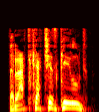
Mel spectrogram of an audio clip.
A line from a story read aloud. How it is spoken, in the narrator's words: snarled Arthur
